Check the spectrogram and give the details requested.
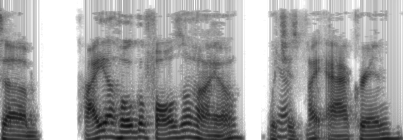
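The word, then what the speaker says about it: Cuyahoga Falls: a town if anybody pronunciate pronounce it pronunciate pronounce it it's um Kaya hoga Falls Ohio which is by akan it's north of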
